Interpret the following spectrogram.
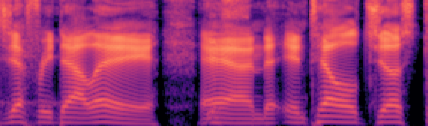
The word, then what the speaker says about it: Dallet: just like last night I've been saying your name wrong but I'm not gonna do it on the air God damn it don't call this guy Jeffrey dalit unless you're a dumbass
